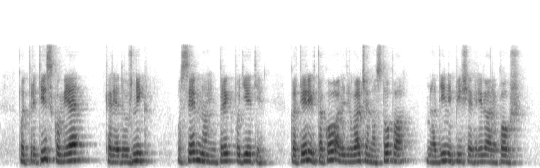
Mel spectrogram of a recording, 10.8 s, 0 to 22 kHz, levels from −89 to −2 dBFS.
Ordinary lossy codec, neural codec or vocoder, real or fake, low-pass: none; codec, 16 kHz, 6 kbps, DAC; fake; 7.2 kHz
